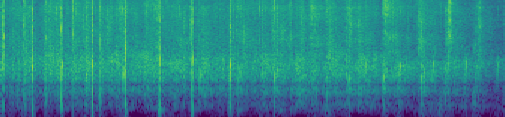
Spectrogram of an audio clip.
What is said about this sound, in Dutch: Ja, applaus voor iedereen.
